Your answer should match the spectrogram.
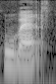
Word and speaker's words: obert: And again, you don't really pronounce, just because I'm showing Alex the words as well, but we don't really pronounce that T at the end. Obert.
